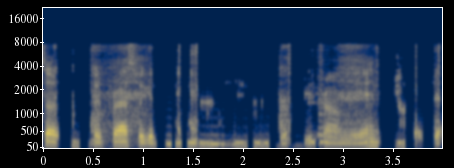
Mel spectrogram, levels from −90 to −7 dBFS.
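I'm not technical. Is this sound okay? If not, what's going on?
No. Two call problems recur through the clip.

Other side's voice leaking through: a second, quieter voice sits under the talker, briefly at 0.1 s, then from 0.46 to 1.88 s, 2.34 to 3.36 s and 3.71 to 3.98 s. The likely cause is the talker's loudspeaker sound reaching their microphone without being fully cancelled.

Speech suppressed in double talk: the talker's voice sinks to near silence from 0.15 to 0.46 s, 1.11 to 2.72 s, and 3.36 s to the end. This happens while the other side is also talking, likely because the echo canceller turned everything down when both spoke at once.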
